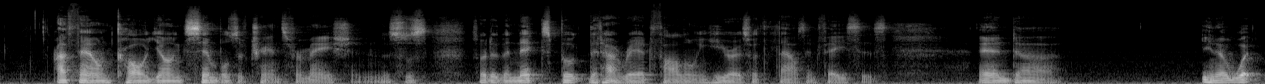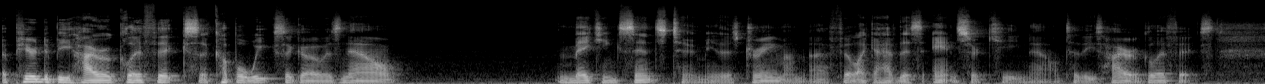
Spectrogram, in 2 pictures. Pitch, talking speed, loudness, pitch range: 90 Hz, 135 wpm, -24 LUFS, 80-100 Hz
